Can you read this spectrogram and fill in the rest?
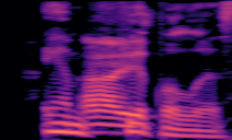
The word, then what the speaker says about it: Amphipolis: Apollos means city. And so usually you'll pronounce the last part, Paulus. And so Amphipolis or Amphipolis doesn't matter. – Amphipolis.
